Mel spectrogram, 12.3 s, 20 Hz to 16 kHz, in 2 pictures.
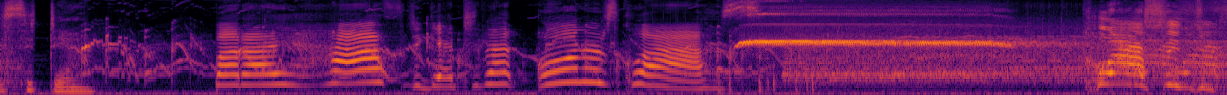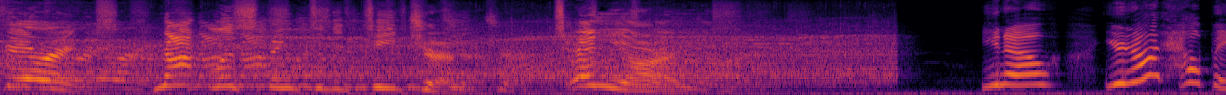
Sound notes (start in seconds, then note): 2.7 whistle blows shrilly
